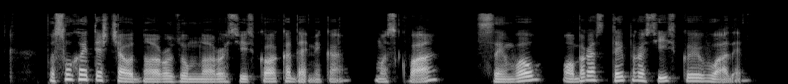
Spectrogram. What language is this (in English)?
Ukrainian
